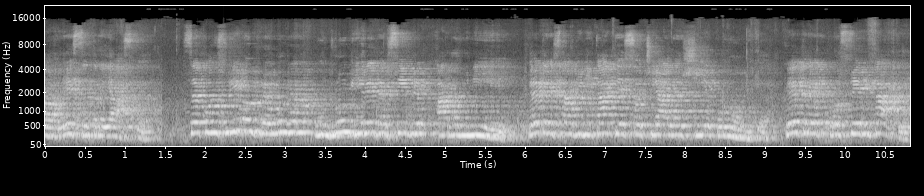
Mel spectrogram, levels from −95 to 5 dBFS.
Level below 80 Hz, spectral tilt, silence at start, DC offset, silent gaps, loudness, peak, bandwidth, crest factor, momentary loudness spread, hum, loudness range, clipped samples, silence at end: -52 dBFS; -3.5 dB/octave; 0 s; under 0.1%; none; -9 LUFS; 0 dBFS; 16 kHz; 8 dB; 5 LU; none; 1 LU; under 0.1%; 0 s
